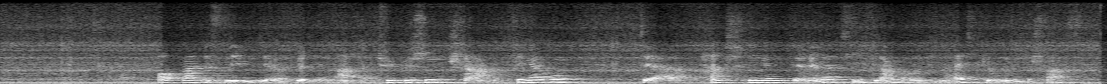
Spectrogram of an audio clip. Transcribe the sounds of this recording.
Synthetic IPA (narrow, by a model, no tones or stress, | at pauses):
ʔaʊfv̥alntɪ̰stneːbm̩deːɐfyːɐdeːnʔa̰tʰla̰tʰyːpɪʃn̩ʃtaɐkŋ̩fɪŋəʁʊŋ | d̥eːɐ | hantʃl̥ɪŋəndeːɐʁelatʰiːflaŋəʔʊ̰ntla̰ɪçt̚ɡ̥əʁoːntəʃv̥a̰ɐt͡s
